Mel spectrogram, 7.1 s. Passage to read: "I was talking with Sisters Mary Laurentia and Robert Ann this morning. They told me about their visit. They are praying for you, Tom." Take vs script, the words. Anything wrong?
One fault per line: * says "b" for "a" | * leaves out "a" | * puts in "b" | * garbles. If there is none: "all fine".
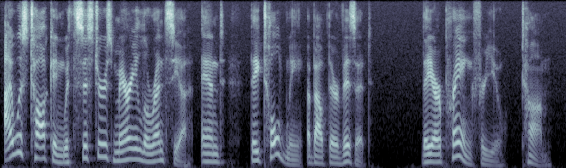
* leaves out "Robert Ann this morning"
